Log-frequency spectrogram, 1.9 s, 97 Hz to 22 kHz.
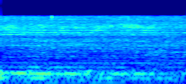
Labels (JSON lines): {"label": "anthrophony, boat engine", "recorder": "SoundTrap 500"}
